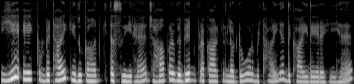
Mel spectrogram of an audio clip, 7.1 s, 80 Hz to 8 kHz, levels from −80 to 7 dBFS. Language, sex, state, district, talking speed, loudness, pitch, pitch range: Hindi, female, Bihar, West Champaran, 170 wpm, -17 LUFS, 205 Hz, 190-225 Hz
